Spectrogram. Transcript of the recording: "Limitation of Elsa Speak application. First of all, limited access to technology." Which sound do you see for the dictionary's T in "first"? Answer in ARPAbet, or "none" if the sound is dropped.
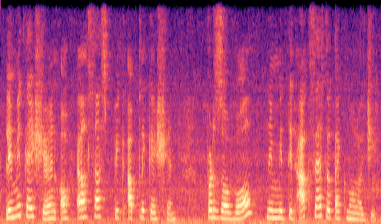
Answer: none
